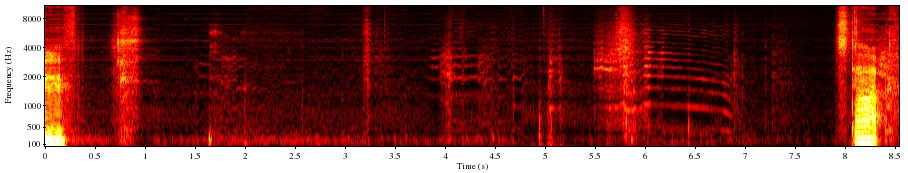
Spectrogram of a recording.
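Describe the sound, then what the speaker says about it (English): Upset house cats let out several meows and drawn-out wails, some loud and near, others fainter, spread across a quiet room with long pauses between calls. "Man, I've got really upset cats today."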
